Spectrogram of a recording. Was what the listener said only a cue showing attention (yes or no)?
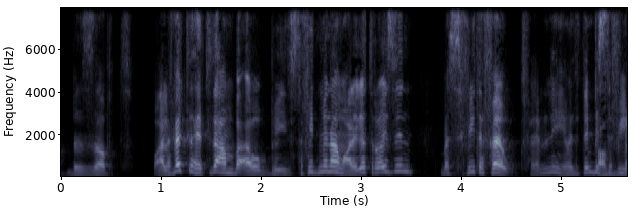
no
